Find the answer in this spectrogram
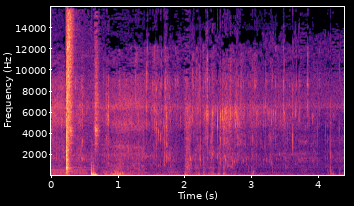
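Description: Knocks and clatter of a landing net's frame and handle being handled against a boat's hull: two sharp knocks in the first second, then lighter knocks and rustling that fade away.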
